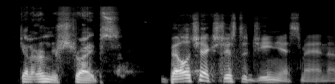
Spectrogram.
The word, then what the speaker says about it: Belichick: Belichick. I always remember that South Park episode, like Billy Chick.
